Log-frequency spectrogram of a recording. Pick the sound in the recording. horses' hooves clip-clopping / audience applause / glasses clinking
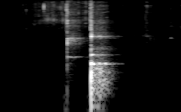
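glasses clinking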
